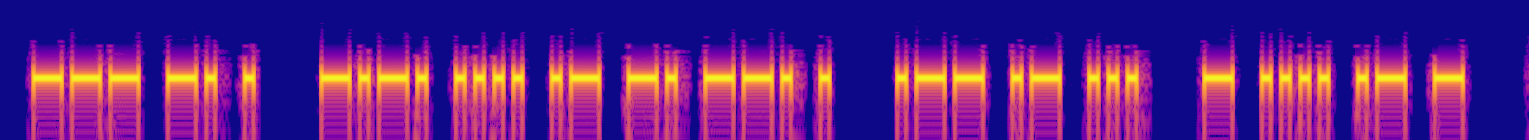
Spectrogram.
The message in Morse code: ONE CHANGE WAS THAT

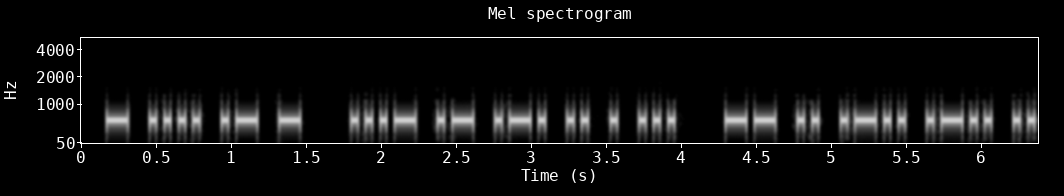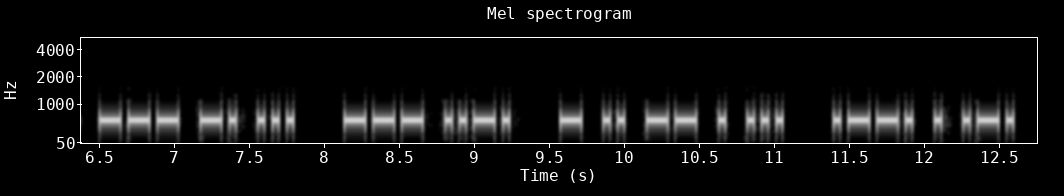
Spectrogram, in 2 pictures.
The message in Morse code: THAT VARIES MILLIONS OF TIMES PER

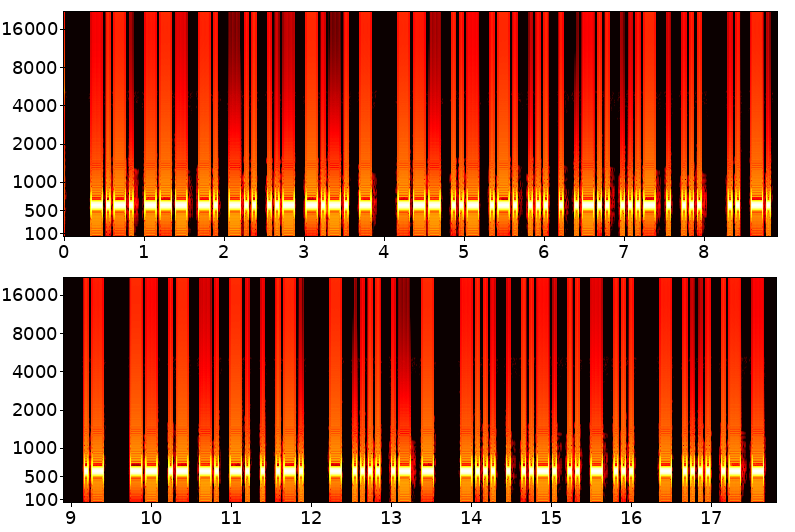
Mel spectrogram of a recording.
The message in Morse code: CONDUCT OURSELVES IN A MANNER THAT BEFITS THAT

